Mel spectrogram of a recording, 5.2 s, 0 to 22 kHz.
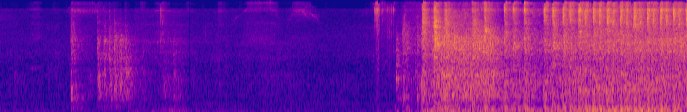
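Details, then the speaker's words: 1946 Harley-Davidson FL Knucklehead, first start in 20 years, kick-started with no choke; a couple of kicks, then catches at once into a loud, even, loping V-twin rumble; clean start, runs well. "Oh, you've got this baby tuned right. Oh my God. No choke. No choke? No. Amazing. Purrs like a kitten."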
